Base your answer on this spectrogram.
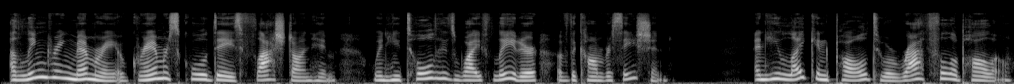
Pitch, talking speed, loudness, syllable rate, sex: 215 Hz, 160 wpm, -18 LUFS, 4.9 syllables/s, female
